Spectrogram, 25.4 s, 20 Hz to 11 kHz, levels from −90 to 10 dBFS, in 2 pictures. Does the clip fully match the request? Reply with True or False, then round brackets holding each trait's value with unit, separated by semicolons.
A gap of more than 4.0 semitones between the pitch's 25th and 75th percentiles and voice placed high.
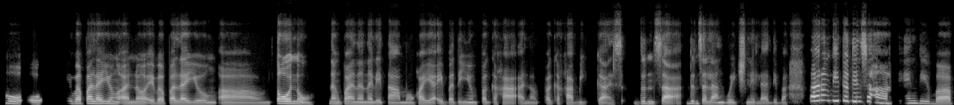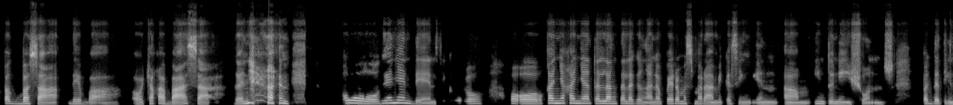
True (4.4 semitones; 195 Hz)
